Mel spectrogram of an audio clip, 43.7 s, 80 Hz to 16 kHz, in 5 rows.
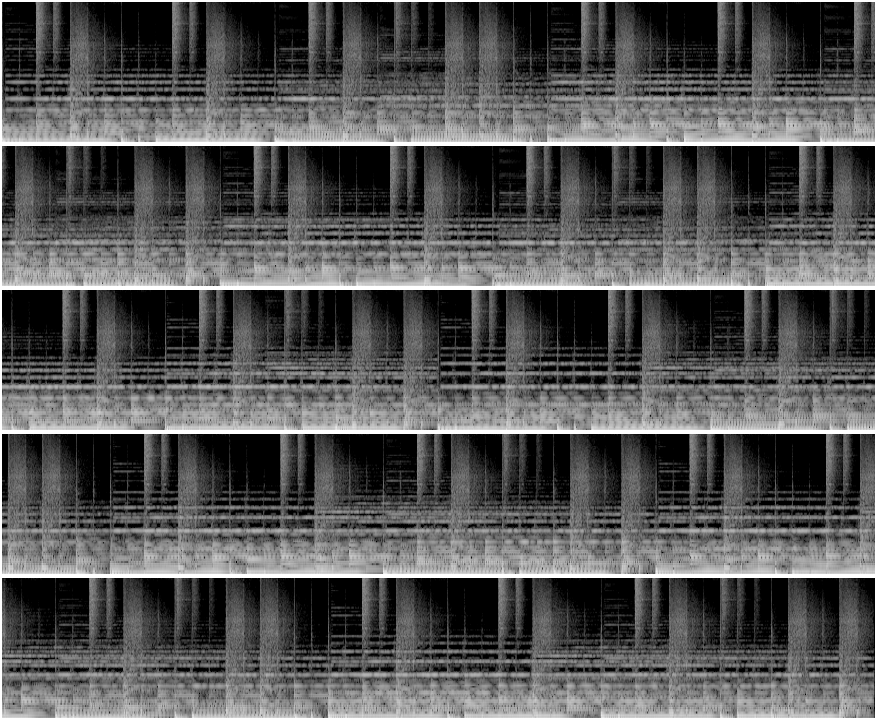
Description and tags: MUSIC LOOP001
loop of rhythm and instruments
bass, guitar, instruments, loop, rhythm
